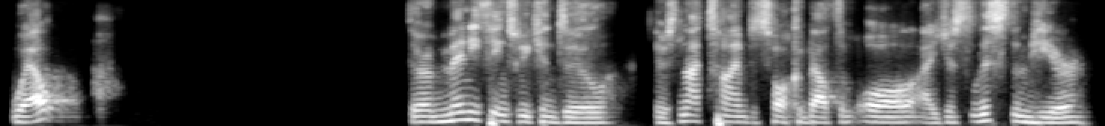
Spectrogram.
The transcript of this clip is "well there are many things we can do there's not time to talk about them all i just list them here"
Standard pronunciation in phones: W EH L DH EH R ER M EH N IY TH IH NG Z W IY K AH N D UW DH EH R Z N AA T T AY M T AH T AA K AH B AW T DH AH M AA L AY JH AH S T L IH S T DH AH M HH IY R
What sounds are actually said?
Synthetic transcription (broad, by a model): W EH L DH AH R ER M EH N IY TH IH NG Z W IY K AH N D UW DH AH R Z N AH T T AY M T AH T AA K AH B AW T DH AH M AA L AY JH AH S T L IH S T DH AH M HH IY R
